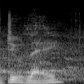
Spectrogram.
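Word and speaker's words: Duley: So it is Dulé.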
